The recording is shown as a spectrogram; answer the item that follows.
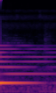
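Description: A single piano note, an A flat, is struck once and rings out alone, fading steadily over under a second.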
